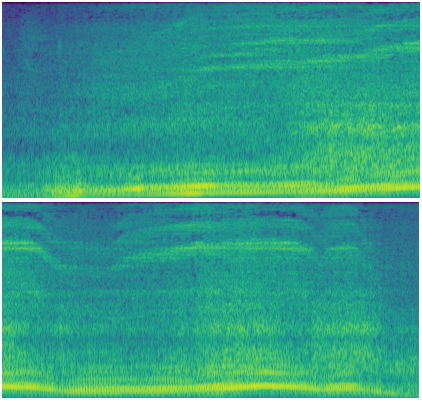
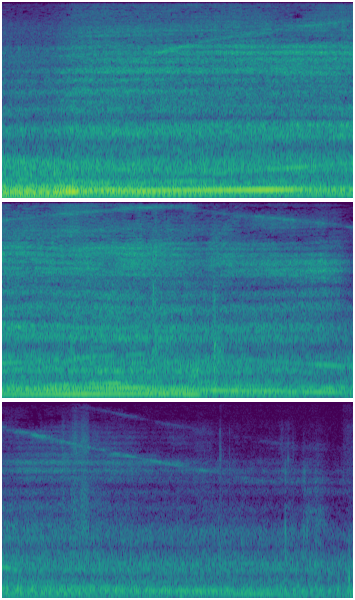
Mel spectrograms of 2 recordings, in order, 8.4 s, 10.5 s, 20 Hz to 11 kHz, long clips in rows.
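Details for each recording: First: 2007 Duramax LBZ diesel truck, tuned, SDP deleted, MBRP 4" exhaust and downpipe: a high screech rises and falls with revs on every pull under boost; exhaust leak confirmed at the up-pipe gaskets. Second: 2007 Duramax LBZ diesel, tuned, SDP deleted, MBRP 4" exhaust, after replacing up-pipe gaskets: revs up and settles with an even, steady beat, no hiss or whoosh of escaping boost; runs normally.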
